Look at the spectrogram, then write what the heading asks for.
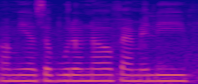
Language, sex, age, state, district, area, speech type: Marathi, female, 18-30, Maharashtra, Ratnagiri, rural, spontaneous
